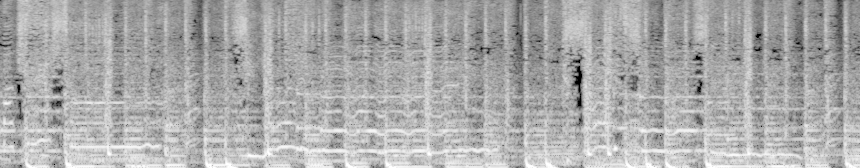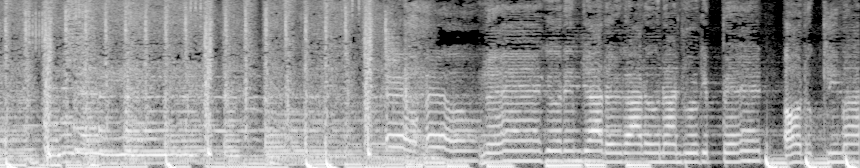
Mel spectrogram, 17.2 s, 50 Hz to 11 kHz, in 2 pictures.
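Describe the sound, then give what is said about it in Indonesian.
A loud pop song, number 13 in a chart countdown, plays with full band and a steady driving beat, with no talking over it; the arrangement thins to a sparser, softer section near the end. “Langsung aja nih kita dengarkan lagunya.”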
